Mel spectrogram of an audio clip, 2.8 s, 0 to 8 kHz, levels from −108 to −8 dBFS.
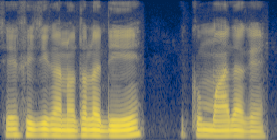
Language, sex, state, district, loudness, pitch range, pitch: Chakma, male, Tripura, Dhalai, -17 LUFS, 105-120 Hz, 110 Hz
